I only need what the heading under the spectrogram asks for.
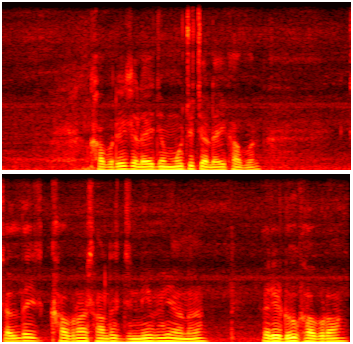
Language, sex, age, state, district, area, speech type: Dogri, male, 30-45, Jammu and Kashmir, Jammu, rural, spontaneous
